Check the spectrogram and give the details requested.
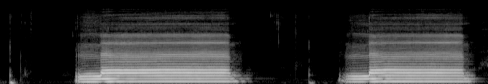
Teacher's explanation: کیف کیف، لام لام، لام کے اندر بھی دیکھیں زبان کہاں لگ رہی ہے، آپ اسی جگہ پہ زبان لگائیں گے، زبان کی نوک اوپر والے دانتوں کی جڑوں کو جو ہے مس کر رہی ہے، تو یہاں سے لام ادا ہوگا۔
